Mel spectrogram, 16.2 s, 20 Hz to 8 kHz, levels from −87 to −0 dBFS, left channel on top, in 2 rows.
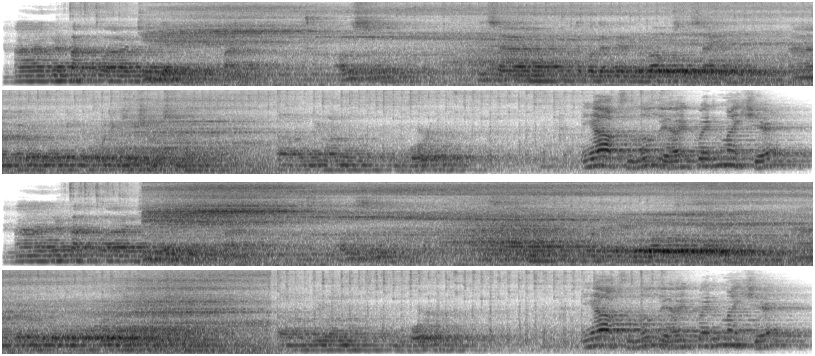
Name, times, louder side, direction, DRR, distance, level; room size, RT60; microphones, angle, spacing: voice 1, 0.1-2.5 3.0-3.9 4.7-7.3 7.9-10.1 10.8-11.6 12.0-12.5, left 1 dB, 80° left, -4 dB, 1.6 m, -23 dB
sound 1, 0.6-1.3 3.6-14.8, right 1 dB, 10° right, 1.0 m, -39 dB
Human voice, 1.4-10.8, right 5 dB, 65° right, 0.5 m, -22 dB
voice 2, 13.2-15.9, left 1 dB, 20° left, 6 dB, 0.5 m, -22 dB
9.4 x 5.5 x 8.0 m, 2.5 s
head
